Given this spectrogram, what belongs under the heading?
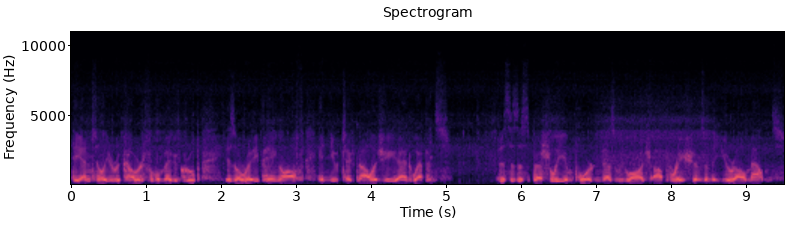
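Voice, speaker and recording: A man's voice: deep voice, steady tone, a little fast. A man playing a stern, earnest special operations leader briefing troops over the radio in a game. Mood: resolute, urgent. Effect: radio transmission. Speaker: commanding officer. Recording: muffled radio with faint noise.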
